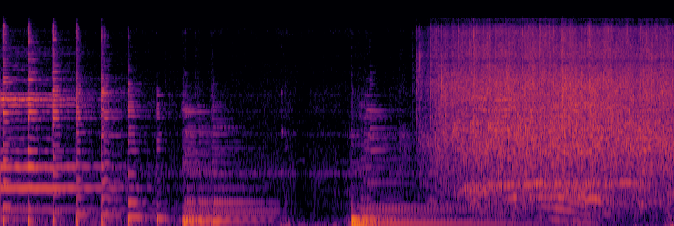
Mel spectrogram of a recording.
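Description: A plucked guitar plays a run of ringing notes and a final sustained chord, then a crowd breaks into steady, loud applause that carries on to the end.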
